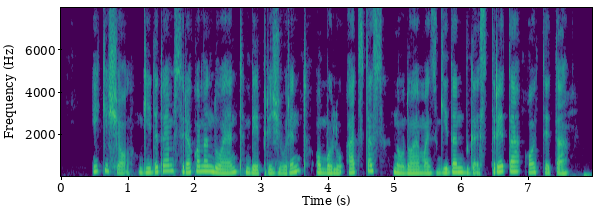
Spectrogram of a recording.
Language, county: Lithuanian, Panevėžys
